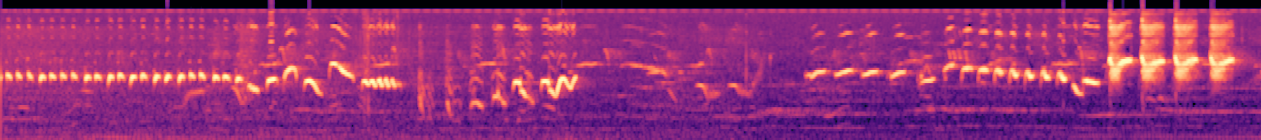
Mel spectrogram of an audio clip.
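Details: Trigger song of a white-rumped shama for training caged birds: rapid repeated whistled notes, then varied rising and falling phrases, a brief pause, and another quick rattling series ending in harsh buzzy notes.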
